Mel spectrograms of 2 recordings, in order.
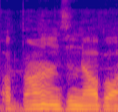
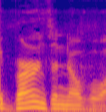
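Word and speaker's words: Barnes & Noble: It's because I just did a video in Barnes and Noble, however, I always pronounce it the wrong way. But I used to say Burns and Noble, I don't know why.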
